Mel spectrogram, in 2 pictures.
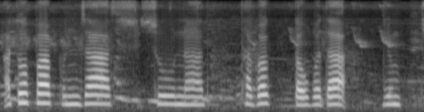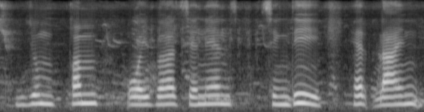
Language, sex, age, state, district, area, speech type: Manipuri, female, 45-60, Manipur, Kangpokpi, urban, read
